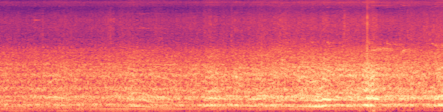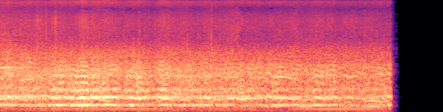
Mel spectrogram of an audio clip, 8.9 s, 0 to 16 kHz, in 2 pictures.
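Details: Nervous honey bees of a colony whose queen has left for a 45-minute mating flight; thick continuous buzzing swelling slightly in loudness toward the middle, then cutting off abruptly near the end.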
